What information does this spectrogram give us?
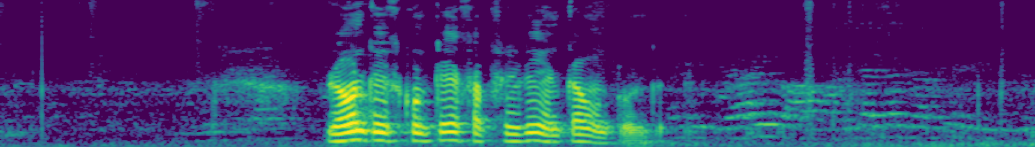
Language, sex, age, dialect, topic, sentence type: Telugu, male, 51-55, Telangana, banking, question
